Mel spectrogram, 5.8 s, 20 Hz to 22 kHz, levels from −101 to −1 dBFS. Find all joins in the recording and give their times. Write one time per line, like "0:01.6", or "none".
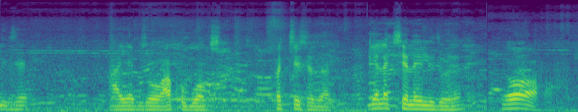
0:03.7
0:04.7

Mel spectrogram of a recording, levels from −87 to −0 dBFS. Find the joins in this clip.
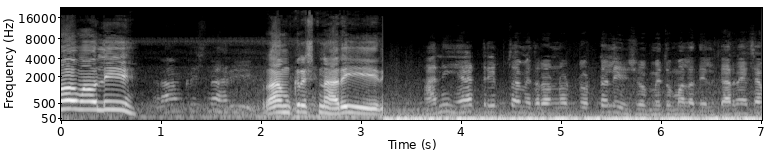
0:03.2

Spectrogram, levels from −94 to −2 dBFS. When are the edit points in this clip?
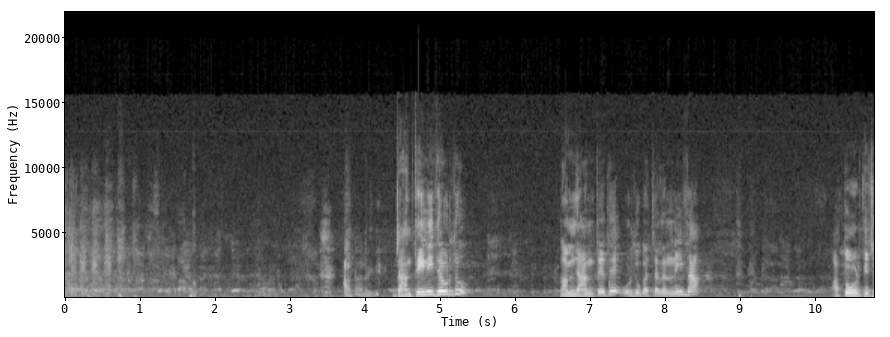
none

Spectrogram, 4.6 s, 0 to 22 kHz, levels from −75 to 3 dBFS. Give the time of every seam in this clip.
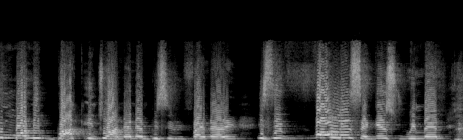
none

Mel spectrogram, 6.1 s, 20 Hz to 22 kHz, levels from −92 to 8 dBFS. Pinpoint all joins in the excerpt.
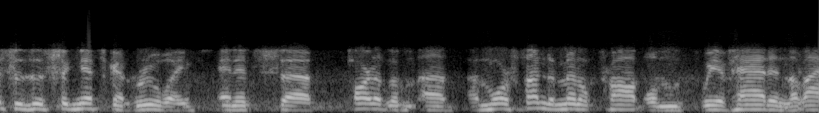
0:05.2

